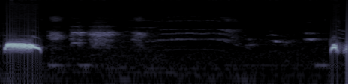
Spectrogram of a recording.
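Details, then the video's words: A spotted dove gives a single long burry coo in the thúc bổi style used to excite decoy doves. Faint higher bird chatter and low murmurs follow, and another coo begins at the end. "tiếng cu gáy thúc bổi căng lửa nhanh nổi"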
